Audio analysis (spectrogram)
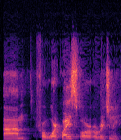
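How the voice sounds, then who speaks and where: A man's voice: medium pitch, expressive, normal speed. Man telling his story. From Poland. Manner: earnest storytelling, laughs often. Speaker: guest, online business coach. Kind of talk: casual interview over video call. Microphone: video call.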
